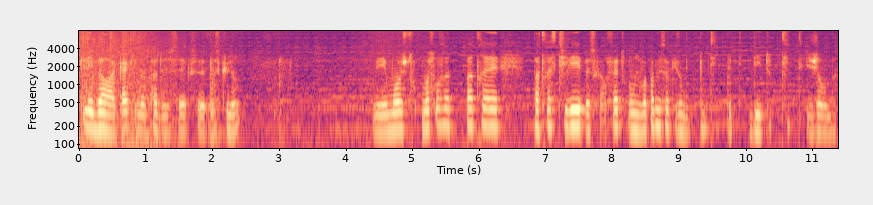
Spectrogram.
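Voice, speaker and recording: A man's voice: high-pitched, steady tone, moderate pace, pauses often, a little mellow, faint music behind. A man with a cold, talking casually and hesitantly over gameplay from a home computer mic, rambling with many filler sounds. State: has a cold. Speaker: gamer presenting an online game.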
